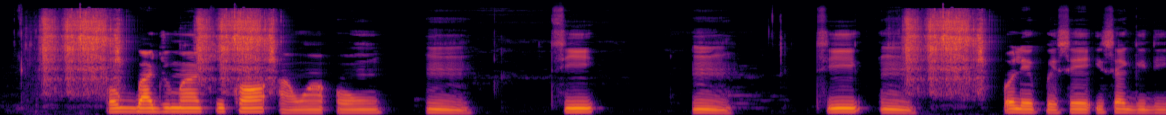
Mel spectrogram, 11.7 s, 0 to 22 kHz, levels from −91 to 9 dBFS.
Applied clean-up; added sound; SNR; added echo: classical method log-MMSE.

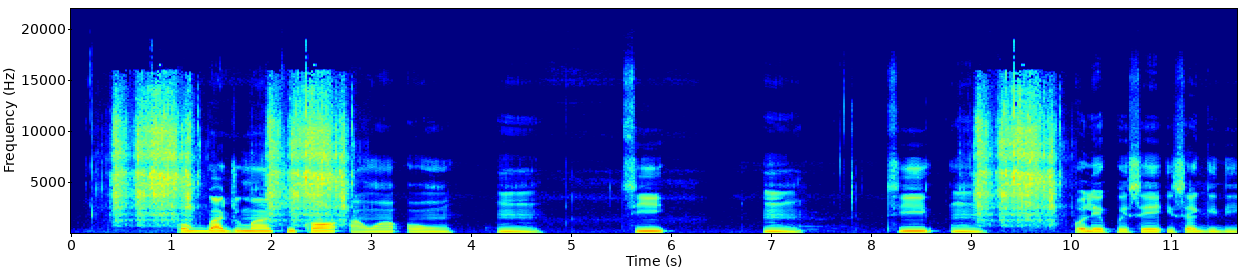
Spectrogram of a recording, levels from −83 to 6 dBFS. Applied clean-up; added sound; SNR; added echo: none; Rattle / Rattle (instrument); -3 dB; none.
